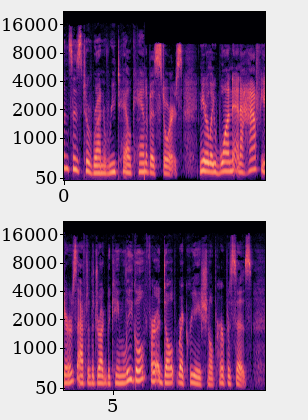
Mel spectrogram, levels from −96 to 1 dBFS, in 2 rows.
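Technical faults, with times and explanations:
1.62–4.04 s, input switched to a poorer device: recording likely moved to a narrower-band input, so speech loses everything above 9.8 kHz and gains faint new background noise, level unchanged.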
